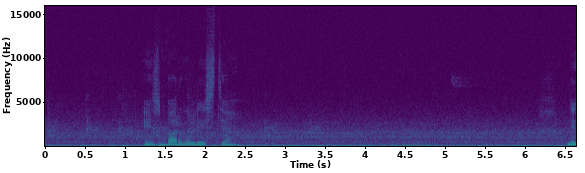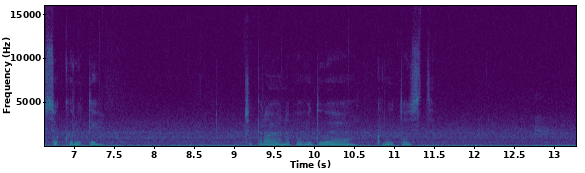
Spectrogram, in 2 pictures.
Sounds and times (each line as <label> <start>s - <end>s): words 1.2s - 2.5s
words 6.4s - 7.4s
words 9.2s - 11.5s
crows 12.7s - 13.1s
